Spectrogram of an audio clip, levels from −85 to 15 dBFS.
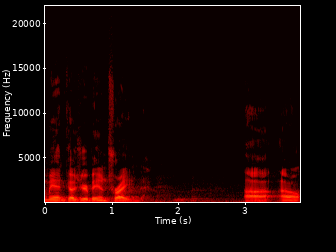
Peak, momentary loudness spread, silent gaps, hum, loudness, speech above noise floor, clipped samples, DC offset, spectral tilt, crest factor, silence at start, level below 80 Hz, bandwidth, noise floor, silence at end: -22 dBFS; 11 LU; none; none; -39 LUFS; 28 dB; under 0.1%; under 0.1%; -5.5 dB/octave; 18 dB; 0 s; -74 dBFS; 17.5 kHz; -67 dBFS; 0 s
